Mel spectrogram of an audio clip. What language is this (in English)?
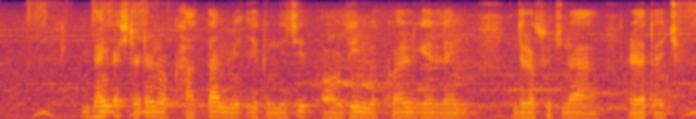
Maithili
